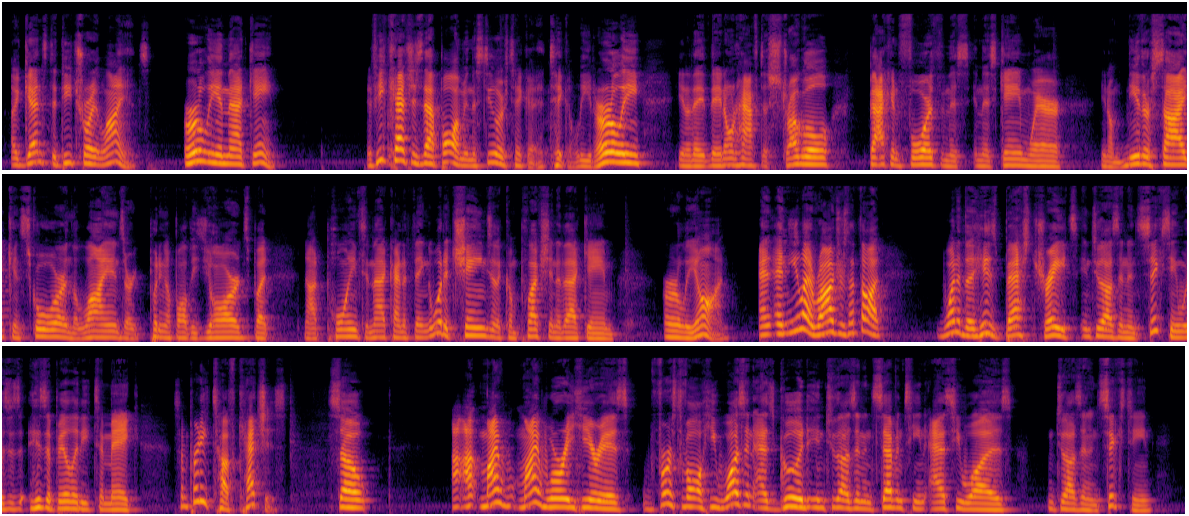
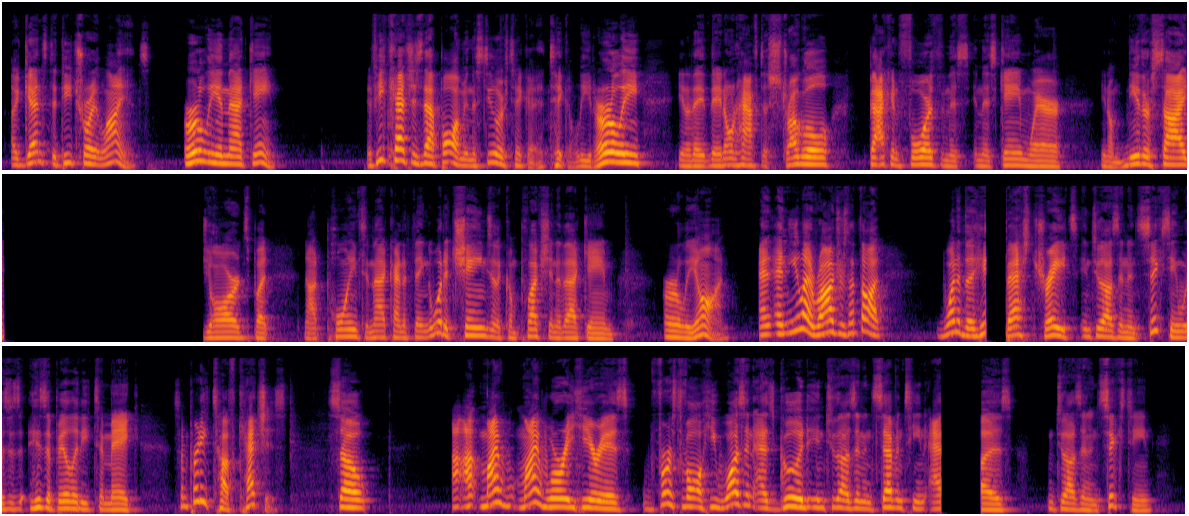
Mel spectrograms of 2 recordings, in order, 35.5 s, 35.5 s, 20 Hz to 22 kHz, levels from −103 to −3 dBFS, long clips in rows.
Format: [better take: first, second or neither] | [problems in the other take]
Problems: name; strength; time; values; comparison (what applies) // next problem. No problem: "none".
first | audio cutting out; at 12 s for 2 s, at 22 s and at 33 s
